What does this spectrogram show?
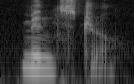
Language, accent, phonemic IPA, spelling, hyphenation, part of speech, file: English, General American, /ˈmɪnstɹ(ə)l/, minstrel, mins‧trel, noun / verb, En-us-minstrel.ogg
